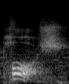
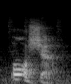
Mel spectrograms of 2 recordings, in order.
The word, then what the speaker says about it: Porsche: You often pronounce it Porsche, but their name should be pronounced Porsche.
